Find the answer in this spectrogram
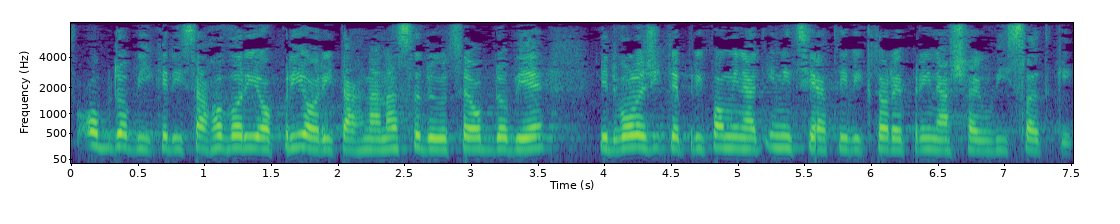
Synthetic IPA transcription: vɔbd̪ɔbiːkɛd̪isaɦɔʋɔɾiːɔpɾiɔɾit̪aːɣnanaslɛd̪ujuːt͡sɛɔb̚d̪ɔbɪɛ | jɛd̪ʊɔlɛʒit̪ɛːpɾipɔmiːnaɟinit͡siat̪iːʋikt̪ɔɾɛːpɾinaːʃajuːʋiːslɛt̪ki

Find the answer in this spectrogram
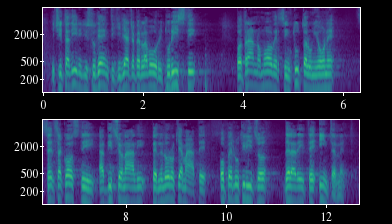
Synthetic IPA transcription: it͡ʃit̪ːad̪iːniʎːist̪ud̪ɛnt̪ik̟ivːjaːd͡ʒːaperlavoːɾoit̪uɾist̪i | pot̪ɾanːomwɔːversiːnt̪ut̪ːalunjoːne | sɛnt̪sakɔst̪iad̪ːit̪sːjonaːliperleloːɾok̟jamaːt̪e | opːerlut̪ilid̪zːo | d̪elːaɾeːt̪eint̪ḛrnḛt̪

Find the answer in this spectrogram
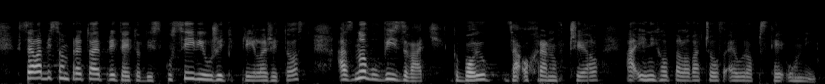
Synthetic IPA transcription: xt͡sɛlabisɔmpɾɛt̪ɔajpɾit̪ɛjt̪ɔd̪iskusiːʋiuʒicpɾiːlɛʒit̪ɔscʔaznɔʋuʋizʋacɡbɔjuzaʔɔxɾanuft͡ʃɪɛlaʔiniːɣɔpɛlɔʋat͡ʃɔʊvɛʊɾɔːpskɛjʔuːniː

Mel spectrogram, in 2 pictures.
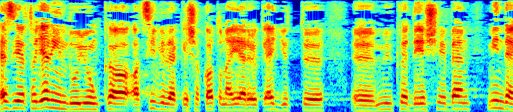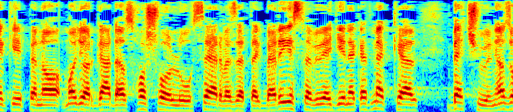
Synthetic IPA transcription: ɛzeːrt̪ho̞ɟɛlind̪ujːuŋkɒt̪sivilɛkeːʃɒkɒt̪o̞nɒiɛɾøːkɛɟːyt̪ːø | myːkød̪eːʃeːbɛnmind̪ɛŋkeːpːɛnɒmɒɟɒrɡaːd̪aːshɒʃo̞nlːoːsɛrvɛzɛt̪ɛɡ̚bɛnreːst̪ʋɛvøːɛɟeːnɛkɛt̪mɛkːɛl | bɛt͡ʃylniɒzo

